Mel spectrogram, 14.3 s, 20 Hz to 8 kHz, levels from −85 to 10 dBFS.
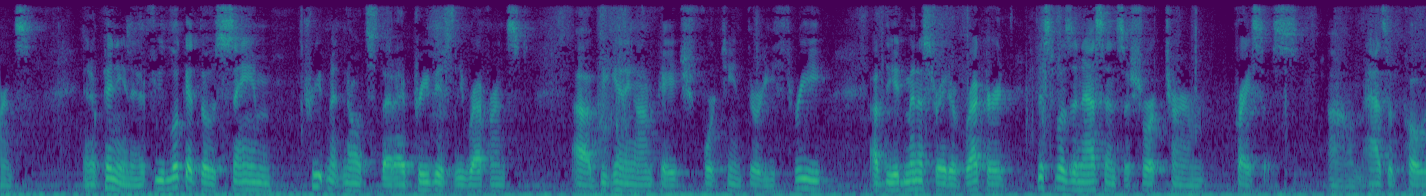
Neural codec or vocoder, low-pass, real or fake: none; 7.2 kHz; real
